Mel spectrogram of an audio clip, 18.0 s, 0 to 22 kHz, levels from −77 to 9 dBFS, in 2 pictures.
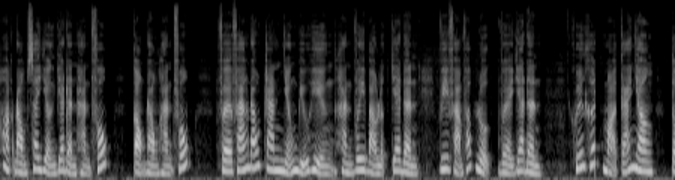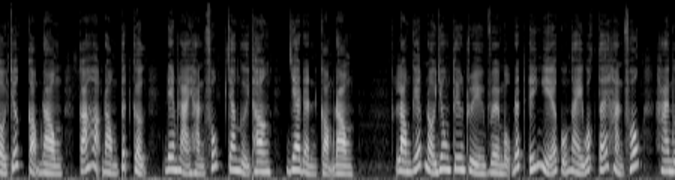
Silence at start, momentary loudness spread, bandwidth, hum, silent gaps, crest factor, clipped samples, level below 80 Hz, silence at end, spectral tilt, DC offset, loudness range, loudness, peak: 0 s; 6 LU; 18.5 kHz; none; none; 16 dB; under 0.1%; -50 dBFS; 0 s; -5.5 dB/octave; under 0.1%; 1 LU; -19 LUFS; -2 dBFS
